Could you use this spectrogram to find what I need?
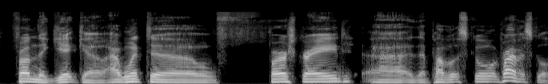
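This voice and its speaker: The speaker talks at a fairly slow pace in a Southern US accent. The intonation is lively. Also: man. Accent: Southern US (Georgia). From US South, south Georgia. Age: 40s. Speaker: podcast guest sharing weight loss story. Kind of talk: casual interview chat. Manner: loud, big personality.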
